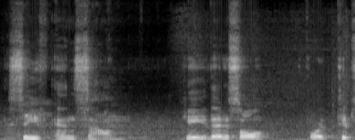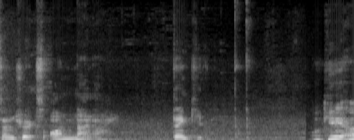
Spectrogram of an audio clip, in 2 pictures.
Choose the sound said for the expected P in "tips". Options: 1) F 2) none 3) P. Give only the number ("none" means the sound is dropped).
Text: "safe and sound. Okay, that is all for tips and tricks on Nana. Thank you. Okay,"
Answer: 3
